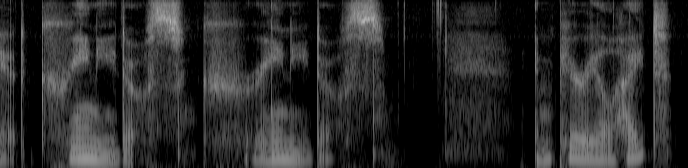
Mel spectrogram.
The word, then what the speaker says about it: Cranidos: Cranidos.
